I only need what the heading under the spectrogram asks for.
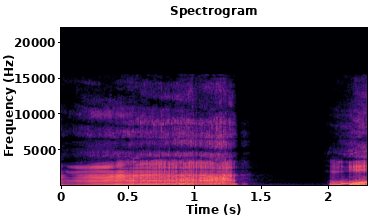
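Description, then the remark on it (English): A voice imitates two people snoring: a long, rough, droning inhale-like rasp, a brief pause, then another guttural snore beginning, loud with no words spoken. “They snore in sync, like a damn opera.”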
